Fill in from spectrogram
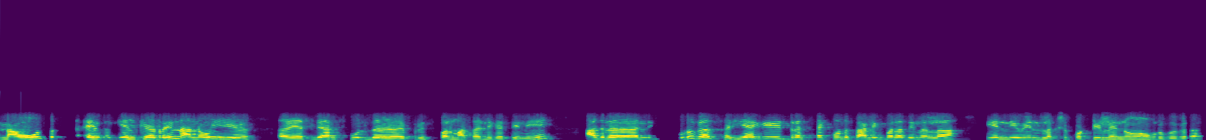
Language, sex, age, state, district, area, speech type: Kannada, female, 60+, Karnataka, Gulbarga, urban, conversation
